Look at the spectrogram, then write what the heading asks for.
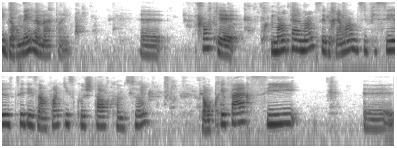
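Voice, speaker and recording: A woman in her thirties with a Québécois French accent, chatting informally in a casual family vlog. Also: mid-range voice. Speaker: vlogger and mother.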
